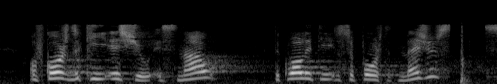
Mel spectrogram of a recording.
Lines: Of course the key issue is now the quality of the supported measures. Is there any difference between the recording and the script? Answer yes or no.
yes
